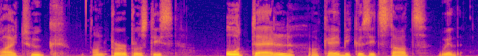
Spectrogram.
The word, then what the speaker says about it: hôtel: And third example, so I took on purpose this hôtel, okay, because it starts with H, but remember that in French we don't pronounce H, okay, so basically the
